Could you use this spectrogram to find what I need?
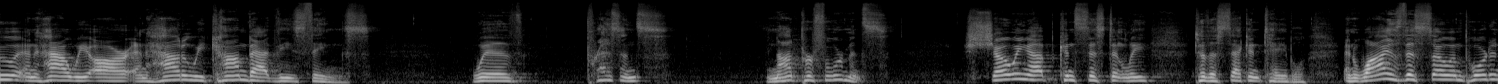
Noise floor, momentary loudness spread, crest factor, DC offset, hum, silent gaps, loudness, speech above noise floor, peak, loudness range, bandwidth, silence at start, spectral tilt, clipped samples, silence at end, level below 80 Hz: -59 dBFS; 14 LU; 20 dB; under 0.1%; none; none; -25 LUFS; 35 dB; -6 dBFS; 6 LU; 19.5 kHz; 0 s; -5.5 dB/octave; under 0.1%; 0 s; -62 dBFS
